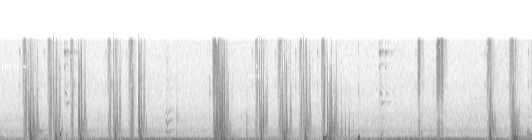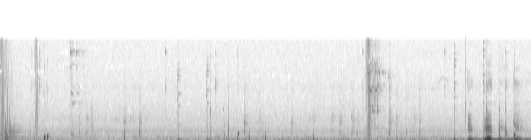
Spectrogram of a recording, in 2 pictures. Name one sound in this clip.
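Game sound effects of a pickaxe chip at stone with sharp clinks.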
